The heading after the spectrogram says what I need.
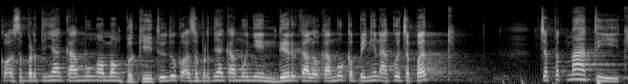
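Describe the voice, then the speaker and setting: A man voicing a stern, devout older mother urging her son to be brave, in a measured, solemn way. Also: lowish voice, close to an everyday voice. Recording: long hall reverb.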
